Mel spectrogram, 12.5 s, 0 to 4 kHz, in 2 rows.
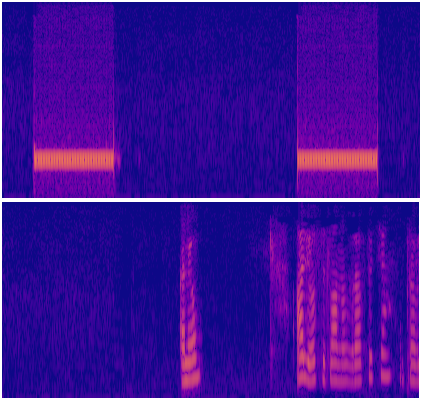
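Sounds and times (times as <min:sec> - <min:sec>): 
telephone ringback tone while a call is put through: 0:00.5 - 0:01.8, 0:04.4 - 0:05.6
speech: 0:09.0 - 0:09.4, 0:10.7 - 0:12.5.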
